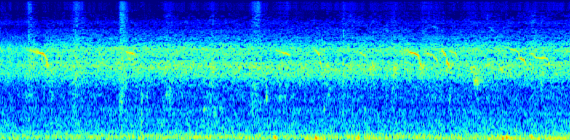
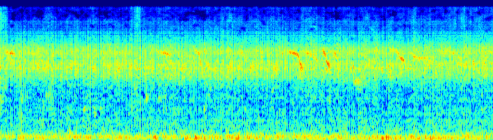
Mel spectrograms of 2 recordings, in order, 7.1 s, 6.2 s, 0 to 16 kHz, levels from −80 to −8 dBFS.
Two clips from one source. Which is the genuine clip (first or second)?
first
